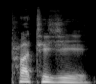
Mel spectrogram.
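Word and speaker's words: protégé: 심지어 자기 자신을 키운 자기 자 자기가 키운 프로테지 프로티지 아유 발음을 발음 때문에 그걸 찾아봐야 되겠습니다. 모르면 뭐 할 수가 없죠. 자식이 찾아야 되는데요.에 그래서 바로 엑센트가 앞에 음전네. 앞에 음절의 이름절에 프라티지 프라티지라고 발음을 해야 되겠네.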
